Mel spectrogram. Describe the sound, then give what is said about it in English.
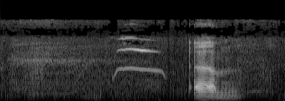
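Nursing kittens meow twice, two short high-pitched cries over faint background, the second louder and more insistent. “Like these kittens underneath me right now. Looks like one of them's upset that he's not getting any milk right now. Anyway, hopefully they're not too noisy.”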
